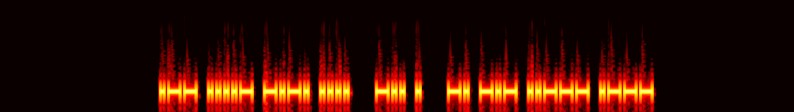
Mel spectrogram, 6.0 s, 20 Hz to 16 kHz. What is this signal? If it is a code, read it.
Morse code, heard as a keyed tone, about 37 wpm, 700 Hz. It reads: W4CH DE NK2J
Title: USA Callsign DE Callsign - 4 Characters - 40wpm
